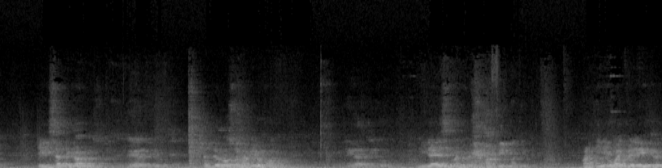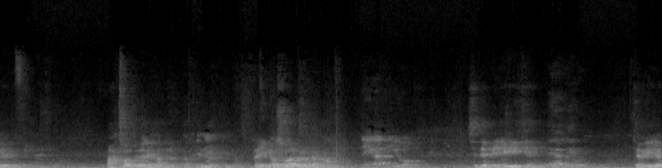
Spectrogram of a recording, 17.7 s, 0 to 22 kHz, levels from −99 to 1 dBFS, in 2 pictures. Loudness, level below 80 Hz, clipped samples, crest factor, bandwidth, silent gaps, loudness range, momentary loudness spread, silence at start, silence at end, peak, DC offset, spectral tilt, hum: -39 LUFS; -52 dBFS; under 0.1%; 16 dB; 15 kHz; none; 3 LU; 16 LU; 0 s; 0 s; -22 dBFS; under 0.1%; -7 dB/octave; none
